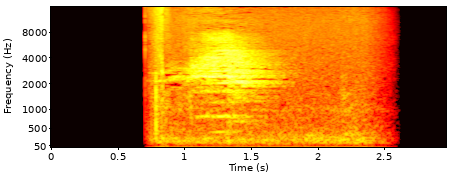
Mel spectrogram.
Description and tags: Cat Screams
I was able to catch a brief moment of my cats fighting. Our bossy, mean cat hates being on the bottom of his brother.
brief, fight, scream, sound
